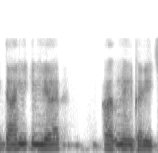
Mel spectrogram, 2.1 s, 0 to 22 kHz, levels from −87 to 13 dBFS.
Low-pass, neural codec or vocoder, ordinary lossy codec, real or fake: none; codec, 16 kHz, 1 kbps, FreqCodec, smaller model; none; fake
